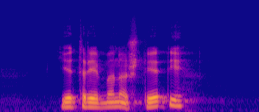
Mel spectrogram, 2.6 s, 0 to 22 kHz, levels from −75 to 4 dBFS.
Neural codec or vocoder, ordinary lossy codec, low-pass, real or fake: autoencoder, 48 kHz, 32 numbers a frame, DAC-VAE, trained on Japanese speech; none; 19.8 kHz; fake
